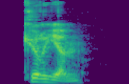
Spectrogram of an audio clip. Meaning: curium
- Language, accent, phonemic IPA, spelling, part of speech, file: French, France, /ky.ʁjɔm/, curium, noun, LL-Q150 (fra)-curium.wav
